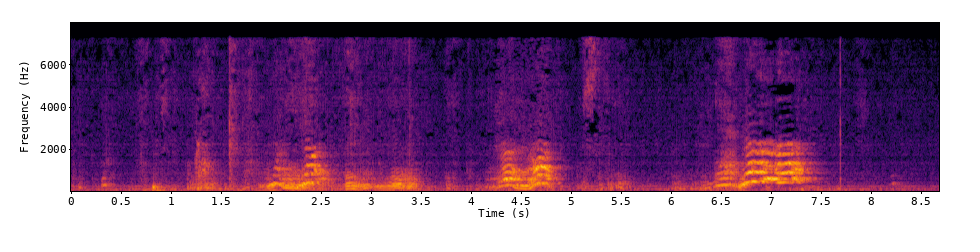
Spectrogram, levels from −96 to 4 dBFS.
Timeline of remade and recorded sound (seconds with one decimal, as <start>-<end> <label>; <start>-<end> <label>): 0.0-4.2 remade; 4.2-4.8 recorded; 4.8-8.7 remade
